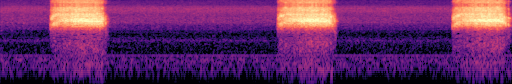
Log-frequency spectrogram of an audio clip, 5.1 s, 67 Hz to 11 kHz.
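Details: On 24 September 2015 a barn owl parent delivers food to an owlet; three loud, harsh, noisy screeches ring out, each about half a second long, the first two about two seconds apart and the last following quickly.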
